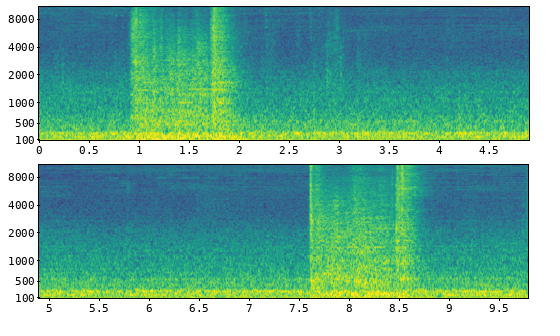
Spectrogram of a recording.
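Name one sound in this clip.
Soft electronic menu sounds swish as panels open and close.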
